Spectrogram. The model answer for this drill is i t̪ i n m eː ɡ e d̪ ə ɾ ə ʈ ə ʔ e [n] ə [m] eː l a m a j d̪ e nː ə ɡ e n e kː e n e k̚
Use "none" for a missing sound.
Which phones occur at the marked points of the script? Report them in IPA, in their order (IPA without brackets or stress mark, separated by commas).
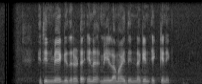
n, m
